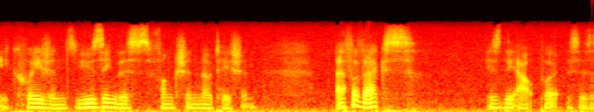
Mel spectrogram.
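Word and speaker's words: f(x): is pronounced F ofx you say F then you say the the word of then you say the word X so f of x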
